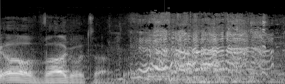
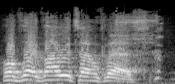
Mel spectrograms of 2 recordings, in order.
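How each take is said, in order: First: It is said in a bored, flat way. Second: It is said with excited enthusiasm.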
